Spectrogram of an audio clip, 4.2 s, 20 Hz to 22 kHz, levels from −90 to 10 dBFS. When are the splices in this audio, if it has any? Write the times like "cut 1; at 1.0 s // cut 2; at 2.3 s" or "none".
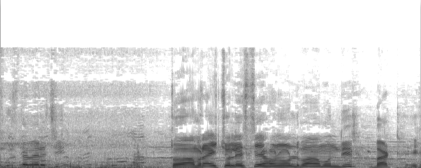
cut 1; at 1.6 s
